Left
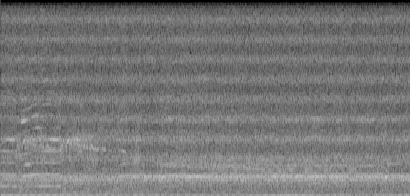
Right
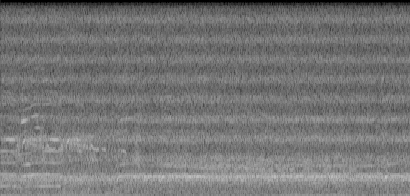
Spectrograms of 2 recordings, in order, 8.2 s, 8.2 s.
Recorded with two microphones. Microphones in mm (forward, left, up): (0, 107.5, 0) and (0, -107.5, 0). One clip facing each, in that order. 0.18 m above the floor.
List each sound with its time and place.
Only background noise.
